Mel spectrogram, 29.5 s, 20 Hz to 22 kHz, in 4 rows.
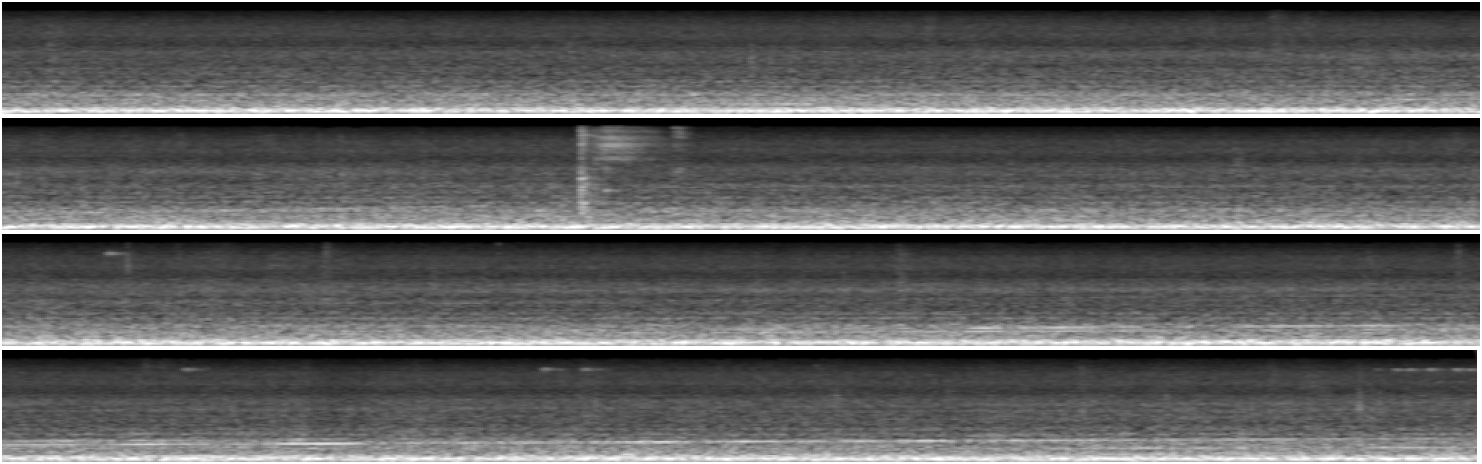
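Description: Inside a JR Central 313 series electric commuter car accelerating away from a station: a steady rumble of wheels and running gear, with the whine of the electric traction drive rising slowly in pitch as the train gathers speed, most plainly in the last ten seconds. A single sharp click about ten seconds in.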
